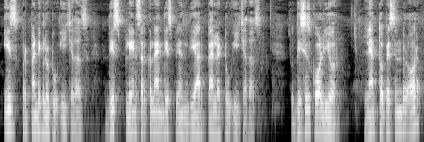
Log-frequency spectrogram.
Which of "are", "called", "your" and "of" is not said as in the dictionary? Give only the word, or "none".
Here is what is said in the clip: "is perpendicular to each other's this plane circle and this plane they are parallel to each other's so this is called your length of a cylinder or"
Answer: of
